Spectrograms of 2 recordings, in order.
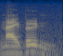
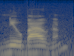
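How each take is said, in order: First: The name is said in the local dialect. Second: The name is said in its standard form. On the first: "which is a dialect" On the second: "instead of Nieuwbuinen"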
